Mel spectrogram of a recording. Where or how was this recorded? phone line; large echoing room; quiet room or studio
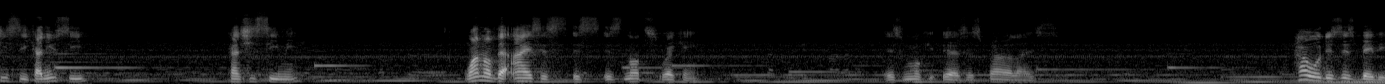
large echoing room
